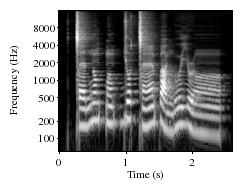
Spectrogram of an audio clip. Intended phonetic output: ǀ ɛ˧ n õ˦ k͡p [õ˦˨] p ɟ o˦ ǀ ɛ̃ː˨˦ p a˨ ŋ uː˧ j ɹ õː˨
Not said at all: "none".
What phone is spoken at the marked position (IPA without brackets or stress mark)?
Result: õ˧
